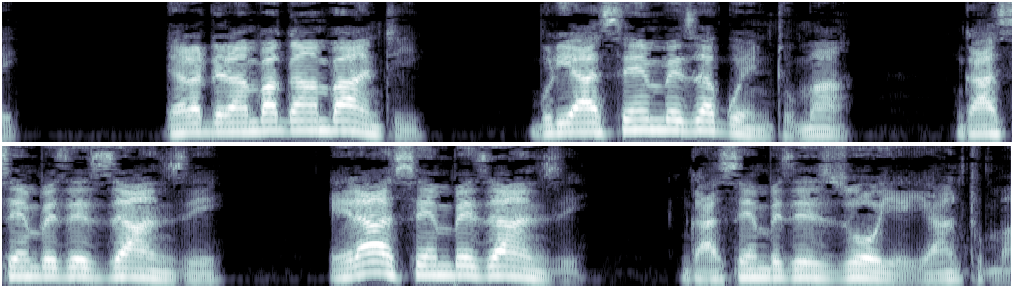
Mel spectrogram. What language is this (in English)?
Ganda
